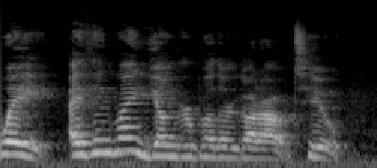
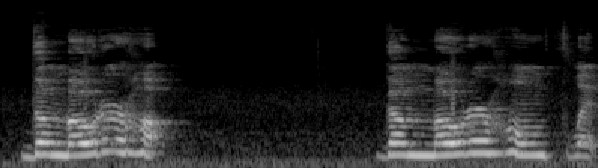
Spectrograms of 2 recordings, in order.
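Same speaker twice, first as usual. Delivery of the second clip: normal talking voice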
